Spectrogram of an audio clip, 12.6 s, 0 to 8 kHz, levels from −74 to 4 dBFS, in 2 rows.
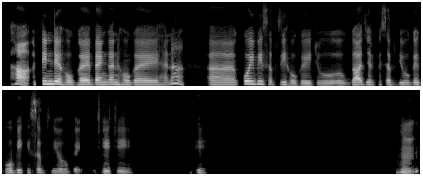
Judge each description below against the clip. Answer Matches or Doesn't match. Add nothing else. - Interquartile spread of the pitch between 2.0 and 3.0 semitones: Matches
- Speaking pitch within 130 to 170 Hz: Doesn't match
